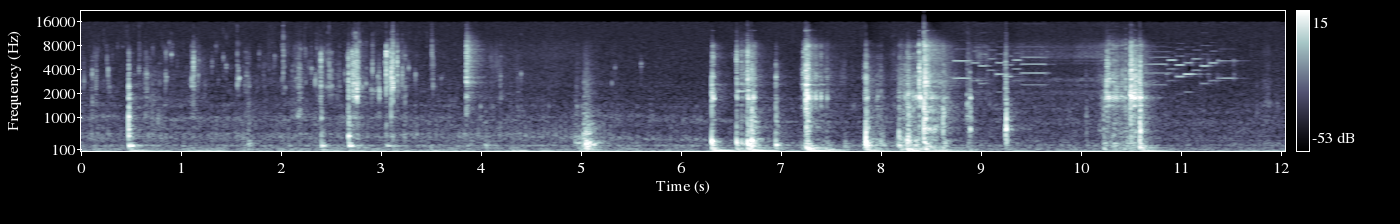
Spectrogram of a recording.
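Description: A wooden spatula scraping and knocking around a stainless steel Instant Pot inner pot as pasta and tomatoes are stirred, then the pressure cooker lid set on and turned to lock, with clunks and clicks. Near the end a short jingle of high electronic beeps plays.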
